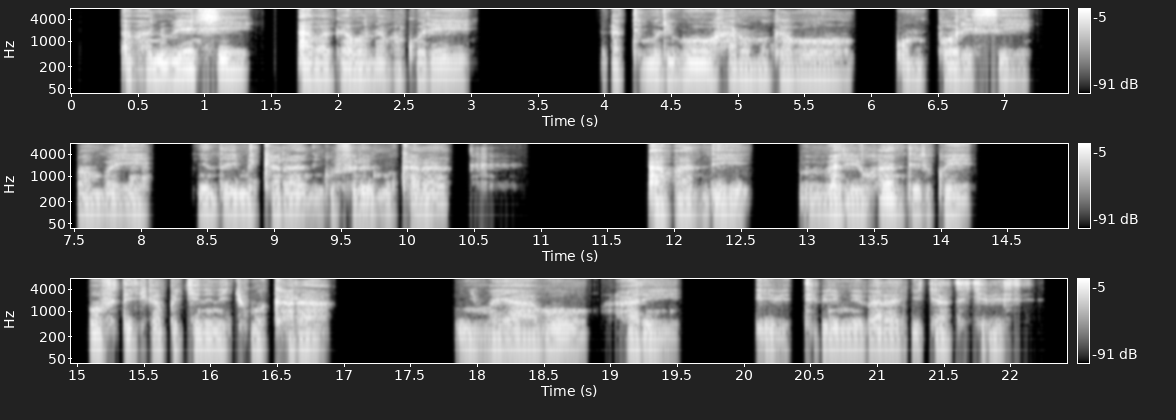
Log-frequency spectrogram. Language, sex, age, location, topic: Kinyarwanda, female, 18-24, Kigali, health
